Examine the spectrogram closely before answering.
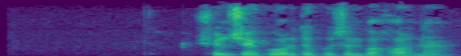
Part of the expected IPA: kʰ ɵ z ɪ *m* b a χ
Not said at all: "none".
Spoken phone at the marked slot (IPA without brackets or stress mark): m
